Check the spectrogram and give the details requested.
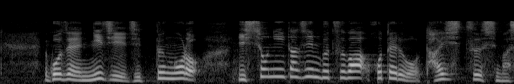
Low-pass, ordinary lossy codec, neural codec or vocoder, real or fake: none; none; none; real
